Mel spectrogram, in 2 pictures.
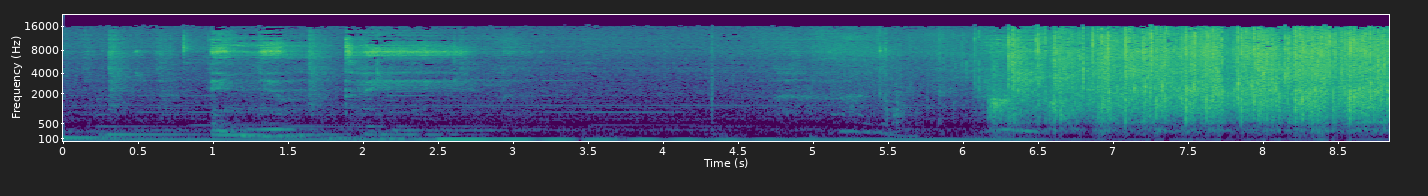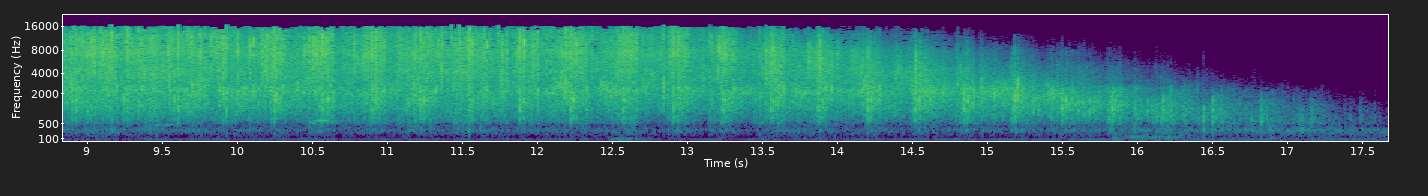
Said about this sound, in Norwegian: publikum er fornøyde. De klapper og klapper. Plata er ferdig, release-konserten er ferdig.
